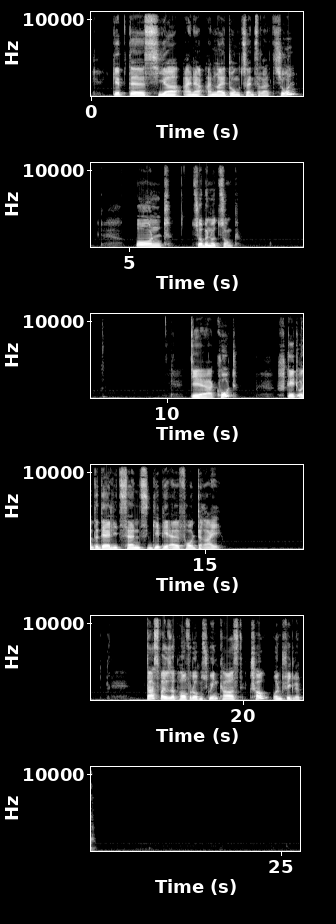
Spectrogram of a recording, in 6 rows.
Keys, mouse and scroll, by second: 10.4-12.8 drag.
